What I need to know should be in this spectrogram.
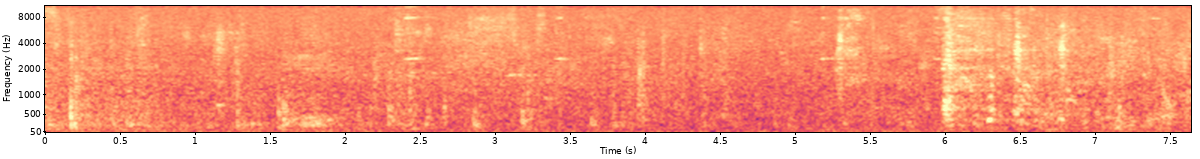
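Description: An audience rustles and shifts quietly in a large hall.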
